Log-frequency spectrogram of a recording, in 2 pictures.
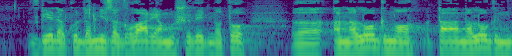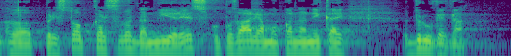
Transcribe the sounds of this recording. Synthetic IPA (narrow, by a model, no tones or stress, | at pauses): zɡleːd̪akod̪amizaɡɔʋaːɾjamɔʃɛʋeːd̪nɔt̪oː | analoɡnɔt̪aːnaloːɡənpɾist̪ɔːp̚kəɾsɛʋəd̪aniɾeːsɔpɔzaːɾjamɔpananeːkaj | d̪ɾuːɡɛɡa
